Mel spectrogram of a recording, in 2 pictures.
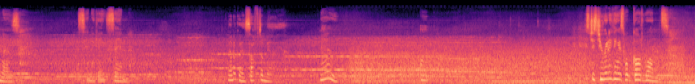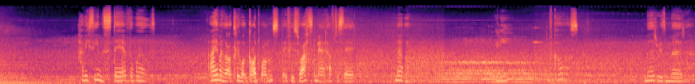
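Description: A young woman talks calmly, close by.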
